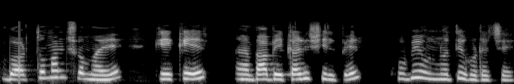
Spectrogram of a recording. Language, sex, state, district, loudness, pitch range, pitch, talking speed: Bengali, female, West Bengal, North 24 Parganas, -15 LUFS, 230-270 Hz, 240 Hz, 115 wpm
